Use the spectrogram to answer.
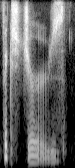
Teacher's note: That last S looks like an S, but sounds like a Z because it comes after the R.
